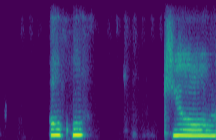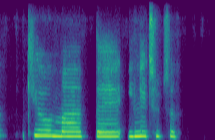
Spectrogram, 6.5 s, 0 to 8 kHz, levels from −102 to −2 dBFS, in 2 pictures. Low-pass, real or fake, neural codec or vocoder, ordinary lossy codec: 7.2 kHz; fake; codec, 16 kHz, 1.1 kbps, Voila-Tokenizer; Opus, 16 kbps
